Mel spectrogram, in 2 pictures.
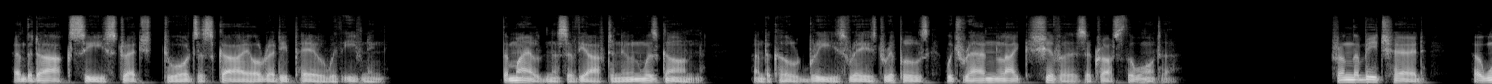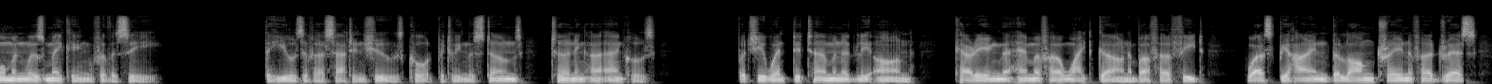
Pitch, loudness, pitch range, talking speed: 85 Hz, -16 LUFS, 75-90 Hz, 155 wpm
